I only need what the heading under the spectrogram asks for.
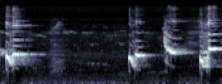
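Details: Rapid 'ropel' song of a DNA-sexed male straw-headed bulbul, played to train other birds: a rich whistled phrase, a pause of over a second, then three more swooping whistles in quick succession.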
